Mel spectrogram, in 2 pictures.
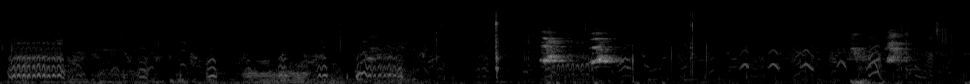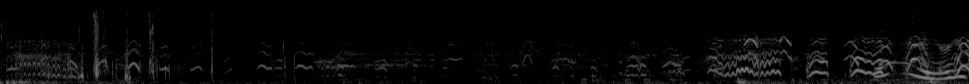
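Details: Two-week-old puppies from Myra's litter, sired by Macchiato, indoors after nursing while their mother moves away, navigating by smell and touch. High, wavering whimpers and squeals come in scattered bursts, building to a denser run of whines at the end, with a woman talking.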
